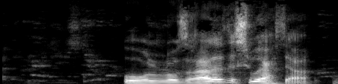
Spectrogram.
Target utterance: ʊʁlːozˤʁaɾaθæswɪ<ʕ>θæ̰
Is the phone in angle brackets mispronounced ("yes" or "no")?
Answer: no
